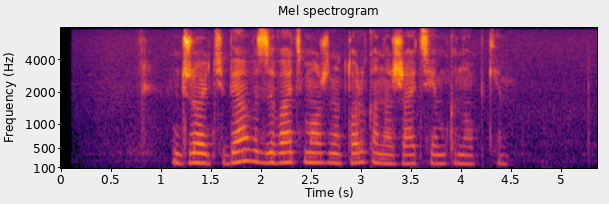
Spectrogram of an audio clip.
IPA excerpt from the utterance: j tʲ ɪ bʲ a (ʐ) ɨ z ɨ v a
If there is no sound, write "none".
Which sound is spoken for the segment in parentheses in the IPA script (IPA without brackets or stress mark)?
v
